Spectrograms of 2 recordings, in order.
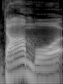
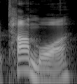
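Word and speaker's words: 達摩: Some missionaries also thought that Bodhidharma, or in the Chinese pronunciation, Da Mo or Ta Mo in Chinese, was in fact the Apostle Thomas.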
